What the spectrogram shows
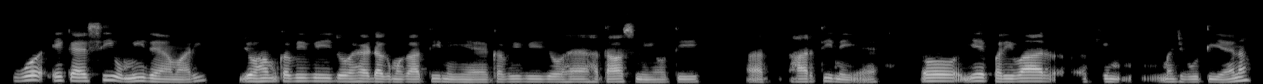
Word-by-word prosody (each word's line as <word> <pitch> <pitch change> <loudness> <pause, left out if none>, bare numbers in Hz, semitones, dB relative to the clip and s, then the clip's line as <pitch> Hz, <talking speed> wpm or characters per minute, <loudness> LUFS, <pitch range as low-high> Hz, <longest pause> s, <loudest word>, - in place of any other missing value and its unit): वो 195 +5 +4 0.2
एक 180 - -4
ऐसी 200 +6 0
उम्मीद 150 +2 +1
है 130 - +2
हमारी 115 +9 -2 0.4
जो 145 -1 +5
हम 150 - +1
कभी 150 +1 +1
भी 150 -1 0
जो 140 -2 +2
है 135 - +4
डगमगाती 125 0 0
नहीं 115 -2 -2
है, 115 0 -2
कभी 125 +1 -3
भी 125 -1 -3
जो 120 -1 -1
है 125 0 +1
हताश 130 +2 +2
नहीं 115 -1 -2
होती 120 +1 -4 0.5
अ, - - 0 0.4
हारती 135 +2 0
नहीं 110 -2 -2
है। - - -6
तो 435 - -2 0.4
ये 160 0 +5
परिवार 145 +1 +4 0.3
की 130 +1 -6 0.6
मज़बूती 120 -1 -3
है, 115 - -1
है 135 - +1
ना? 180 +4 +2
130 Hz, 160 wpm, -24 LUFS, 120-150 Hz, 0.6 s, जो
